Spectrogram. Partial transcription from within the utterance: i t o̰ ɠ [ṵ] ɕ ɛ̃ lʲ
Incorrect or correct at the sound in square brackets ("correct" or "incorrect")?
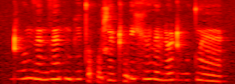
incorrect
